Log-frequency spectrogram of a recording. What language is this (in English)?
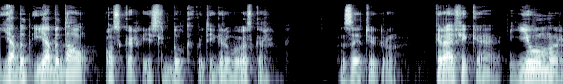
Russian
